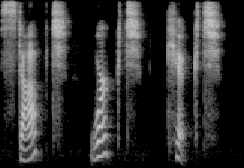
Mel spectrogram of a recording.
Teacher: the e d and kicked makes that t sound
